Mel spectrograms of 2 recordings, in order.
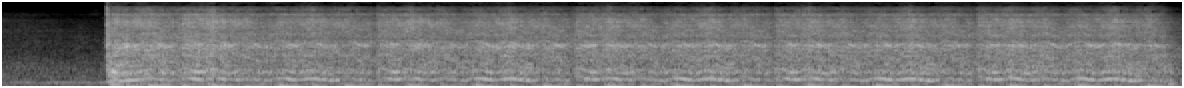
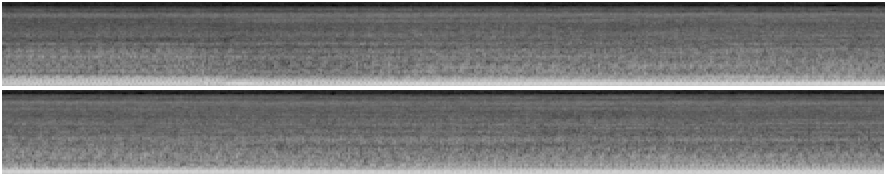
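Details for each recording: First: Rear-wheel-drive race Honda Civic with a slow-cranking complaint: starter spins the engine at an even, steady beat for about five seconds and it never fires; no spark and no fuel. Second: Rear-wheel-drive race Honda Civic after its cranking and no-start problems were fixed: revs drop after a brief blip, then settle into a steady, even idle with no misses or knocks; engine running normally.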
